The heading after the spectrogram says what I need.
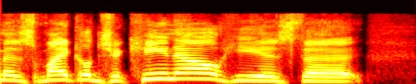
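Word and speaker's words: Giacchino: Uh, this particular uh artist, his name is Michael Jacino.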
